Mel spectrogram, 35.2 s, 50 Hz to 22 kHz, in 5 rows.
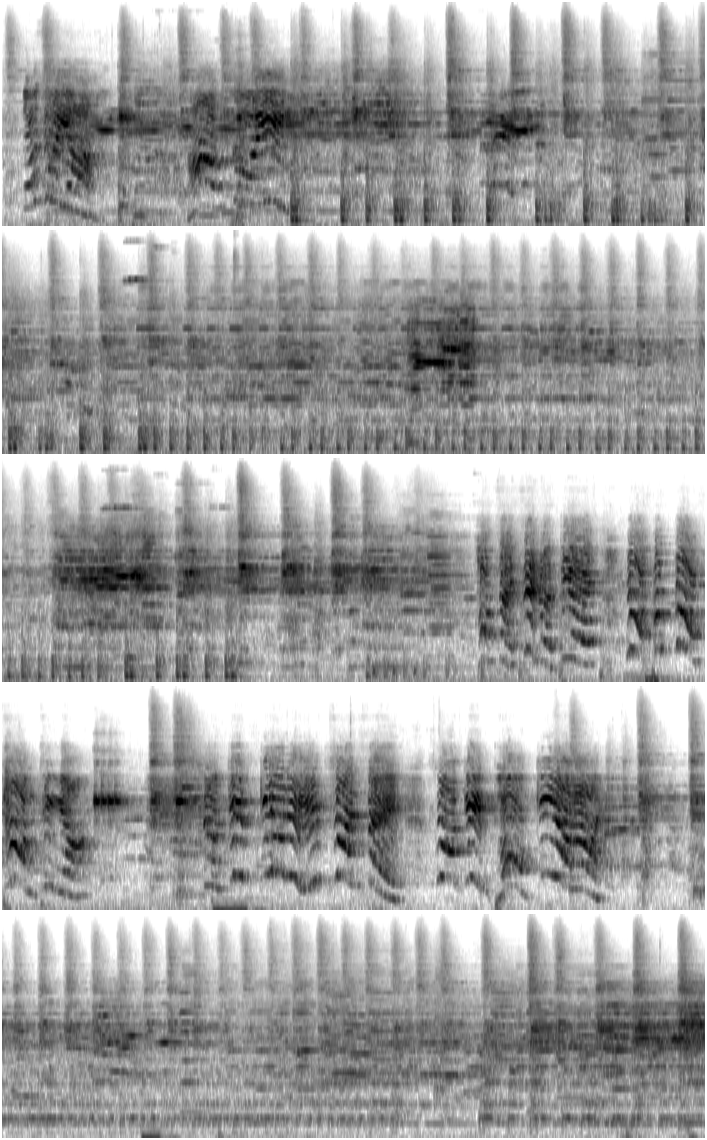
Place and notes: {
  "title": "Qixian 3rd Rd., Yancheng Dist., Kaohsiung City - Taiwanese (folk) opera",
  "date": "2012-04-11 17:05:00",
  "latitude": "22.63",
  "longitude": "120.28",
  "altitude": "9",
  "timezone": "Asia/Taipei"
}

